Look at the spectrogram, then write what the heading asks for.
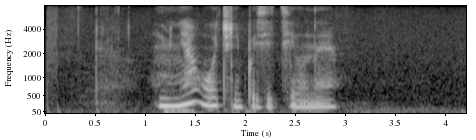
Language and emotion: Russian, positive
